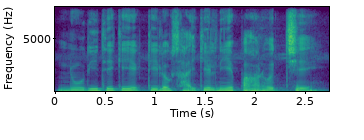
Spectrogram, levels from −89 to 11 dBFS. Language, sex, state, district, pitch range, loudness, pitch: Bengali, male, West Bengal, Cooch Behar, 140-155 Hz, -19 LUFS, 150 Hz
